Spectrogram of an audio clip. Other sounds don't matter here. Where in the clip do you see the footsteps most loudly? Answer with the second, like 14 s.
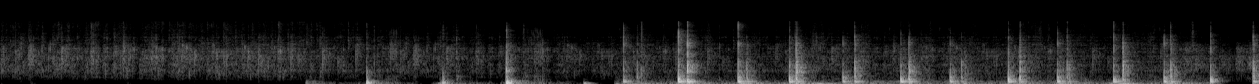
7 s.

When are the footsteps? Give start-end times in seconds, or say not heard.
3.0-12.5.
